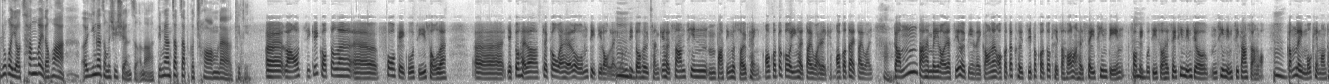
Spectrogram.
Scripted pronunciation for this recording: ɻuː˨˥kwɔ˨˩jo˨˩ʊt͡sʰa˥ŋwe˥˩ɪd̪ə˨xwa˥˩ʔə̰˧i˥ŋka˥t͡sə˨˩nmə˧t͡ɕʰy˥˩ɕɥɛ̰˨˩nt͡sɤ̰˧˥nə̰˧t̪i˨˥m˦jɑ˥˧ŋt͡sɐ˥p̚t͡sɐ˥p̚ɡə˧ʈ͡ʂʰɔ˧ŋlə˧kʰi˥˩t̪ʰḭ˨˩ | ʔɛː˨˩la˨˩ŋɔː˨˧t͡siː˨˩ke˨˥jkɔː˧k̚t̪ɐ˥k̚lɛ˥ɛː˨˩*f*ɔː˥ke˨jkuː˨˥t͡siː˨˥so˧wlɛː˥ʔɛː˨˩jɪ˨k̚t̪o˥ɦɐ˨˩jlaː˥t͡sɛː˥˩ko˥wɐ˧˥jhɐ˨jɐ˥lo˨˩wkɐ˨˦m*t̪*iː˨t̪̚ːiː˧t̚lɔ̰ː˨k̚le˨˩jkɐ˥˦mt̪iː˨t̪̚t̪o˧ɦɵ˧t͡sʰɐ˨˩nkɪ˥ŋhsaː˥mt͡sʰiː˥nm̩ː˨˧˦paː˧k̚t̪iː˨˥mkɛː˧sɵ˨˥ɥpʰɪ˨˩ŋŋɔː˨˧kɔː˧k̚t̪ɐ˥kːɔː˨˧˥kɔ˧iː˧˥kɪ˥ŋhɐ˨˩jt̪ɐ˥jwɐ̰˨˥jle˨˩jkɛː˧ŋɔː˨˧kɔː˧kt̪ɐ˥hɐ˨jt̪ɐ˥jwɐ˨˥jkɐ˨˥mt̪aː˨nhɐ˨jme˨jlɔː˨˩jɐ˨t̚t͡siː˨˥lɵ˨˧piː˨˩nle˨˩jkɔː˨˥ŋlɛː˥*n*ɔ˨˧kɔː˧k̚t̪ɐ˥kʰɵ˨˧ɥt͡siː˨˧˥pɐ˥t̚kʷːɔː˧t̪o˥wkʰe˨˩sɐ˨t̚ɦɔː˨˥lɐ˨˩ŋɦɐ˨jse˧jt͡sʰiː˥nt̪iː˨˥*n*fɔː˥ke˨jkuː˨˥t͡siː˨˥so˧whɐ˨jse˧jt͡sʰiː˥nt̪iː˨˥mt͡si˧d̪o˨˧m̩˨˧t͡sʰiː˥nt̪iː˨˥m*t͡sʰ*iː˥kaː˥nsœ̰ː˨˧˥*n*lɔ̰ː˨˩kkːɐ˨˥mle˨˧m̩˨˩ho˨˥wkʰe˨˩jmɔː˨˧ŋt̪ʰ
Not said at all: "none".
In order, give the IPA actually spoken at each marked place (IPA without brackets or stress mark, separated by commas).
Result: f, t̪, ŋ, m, t͡s, ŋ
